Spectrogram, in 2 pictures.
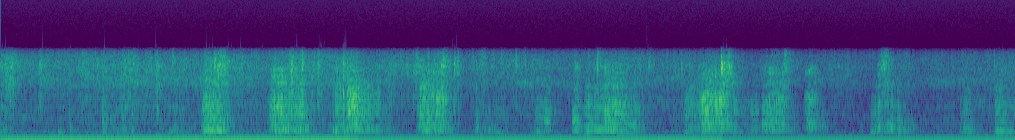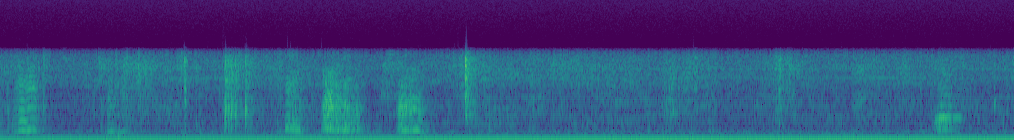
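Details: Five-week-old Coton de Tulear puppies in Orange, Connecticut, whining and yelping in many brief, high, uneven bursts that come nearly nonstop for about eleven seconds, then thin out. A constant low indoor hum sits underneath.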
